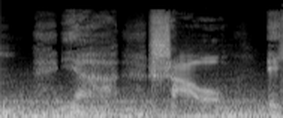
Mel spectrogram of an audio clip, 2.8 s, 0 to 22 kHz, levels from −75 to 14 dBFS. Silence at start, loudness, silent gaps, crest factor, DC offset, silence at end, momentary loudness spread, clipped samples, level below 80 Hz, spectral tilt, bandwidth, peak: 0 s; -16 LUFS; none; 14 dB; under 0.1%; 0 s; 6 LU; under 0.1%; -18 dBFS; -4 dB/octave; 16 kHz; -2 dBFS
